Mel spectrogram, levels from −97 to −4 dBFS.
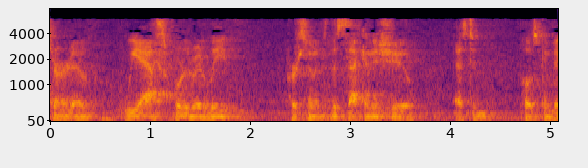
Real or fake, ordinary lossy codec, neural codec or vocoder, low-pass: real; MP3, 24 kbps; none; 7.2 kHz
